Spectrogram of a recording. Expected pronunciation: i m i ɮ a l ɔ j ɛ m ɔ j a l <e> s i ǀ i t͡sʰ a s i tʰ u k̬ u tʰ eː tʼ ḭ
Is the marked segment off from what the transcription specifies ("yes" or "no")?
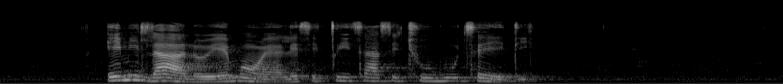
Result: no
